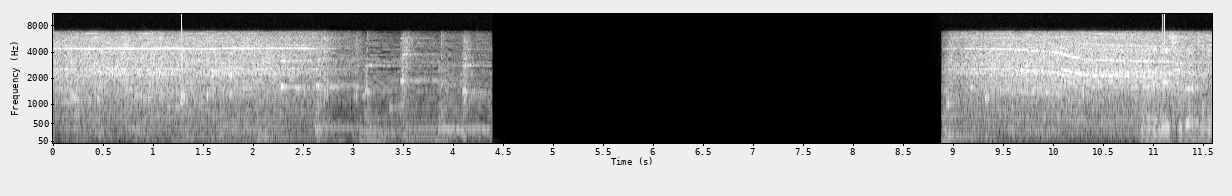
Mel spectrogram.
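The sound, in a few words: electric mixer beating egg batter for marble cake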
